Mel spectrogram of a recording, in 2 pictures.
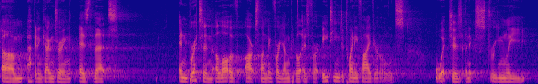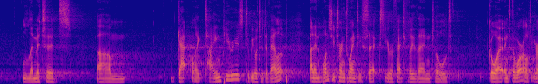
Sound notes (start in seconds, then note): none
